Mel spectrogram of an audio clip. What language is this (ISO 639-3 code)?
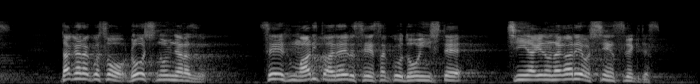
jpn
